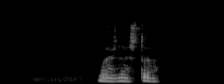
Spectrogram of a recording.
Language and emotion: Russian, neutral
